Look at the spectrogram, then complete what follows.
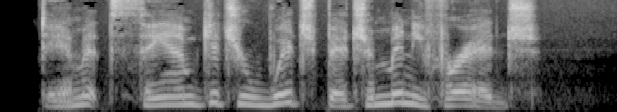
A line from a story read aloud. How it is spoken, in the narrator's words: Dean barks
